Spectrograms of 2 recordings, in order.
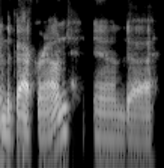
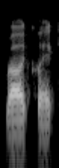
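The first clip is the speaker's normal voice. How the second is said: ordinary delivery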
